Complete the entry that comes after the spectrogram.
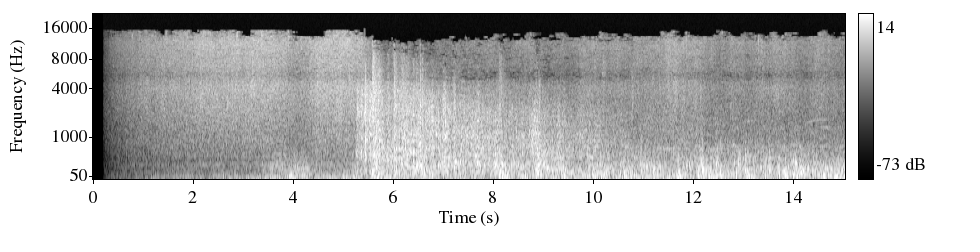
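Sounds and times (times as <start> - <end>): rain: 0.2 - 15.0
rumbling thunder: 3.4 - 15.0.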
